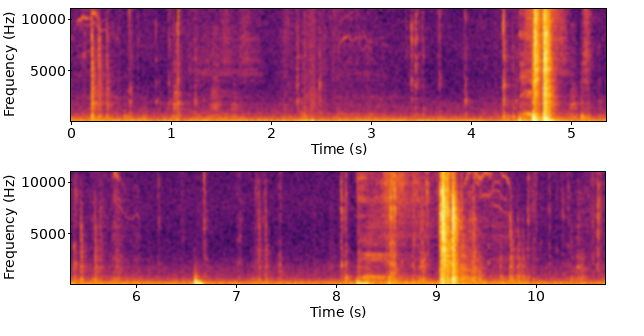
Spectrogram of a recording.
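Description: Faint, sparse metallic clicks and ticks from linesman's pliers and stripped copper conductors as the wires are gripped and twisted together. The sharpest clicks come about halfway through and again near the end.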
